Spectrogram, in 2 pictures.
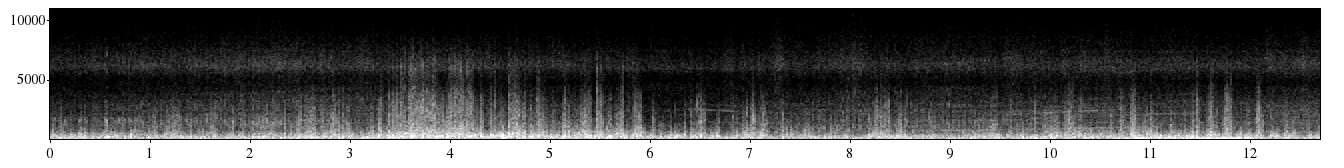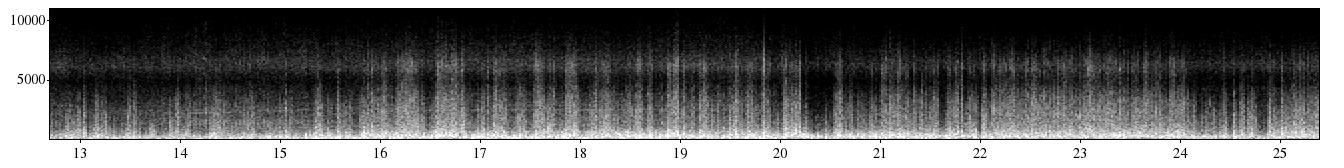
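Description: A motorcycle engine hums steadily, rising and falling as the rider changes speed.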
